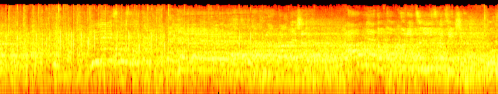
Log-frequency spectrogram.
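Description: A man speaks into a microphone over a loudspeaker, with animation.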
